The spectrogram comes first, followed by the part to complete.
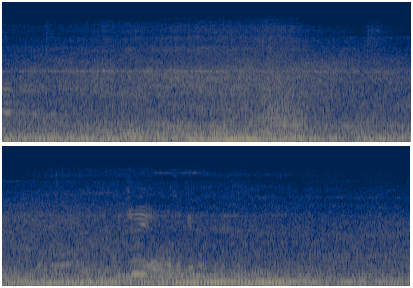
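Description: City street traffic at night: vehicle engines running in a steady low rumble as jeepneys and cars pass close by, with faint voices of people around.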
